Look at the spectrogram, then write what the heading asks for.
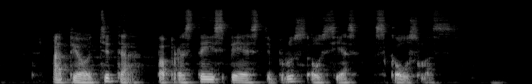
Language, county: Lithuanian, Vilnius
